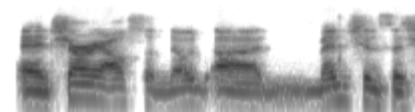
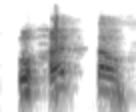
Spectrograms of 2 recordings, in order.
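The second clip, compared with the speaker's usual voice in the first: shocked disbelief; 8 semitones higher, slower than usual. Retold or imitated. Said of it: "And they're like".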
